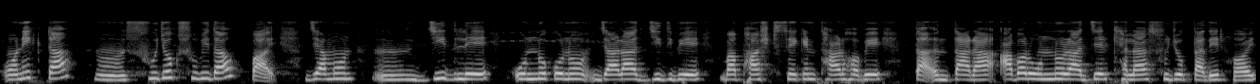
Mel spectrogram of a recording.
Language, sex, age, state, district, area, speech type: Bengali, female, 30-45, West Bengal, Hooghly, urban, spontaneous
